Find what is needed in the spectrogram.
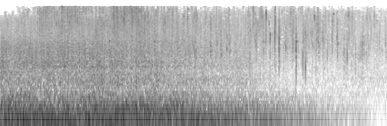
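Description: A loud, deep rumble with scattered crackles running through it, like rock shifting. It fades away over the last two or three seconds.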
